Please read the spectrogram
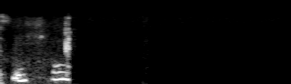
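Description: The end of a spoken "thank you" and a short laugh in the first half second, heard through a video call, then dead silence.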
